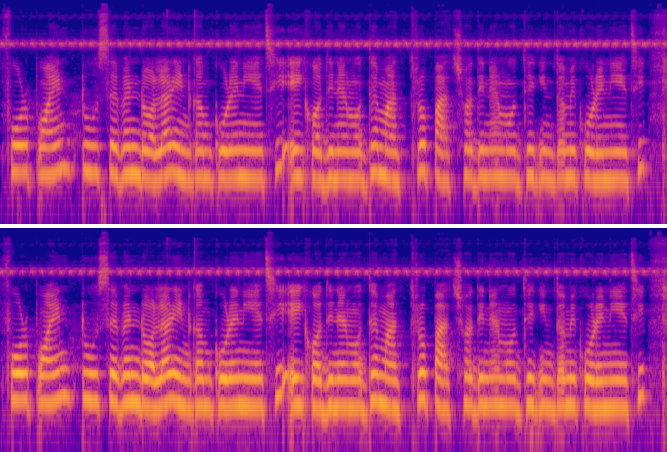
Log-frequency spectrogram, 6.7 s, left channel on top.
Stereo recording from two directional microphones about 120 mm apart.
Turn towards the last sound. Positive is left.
turn(degrees=-30)  # may be behind; listen again after turning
